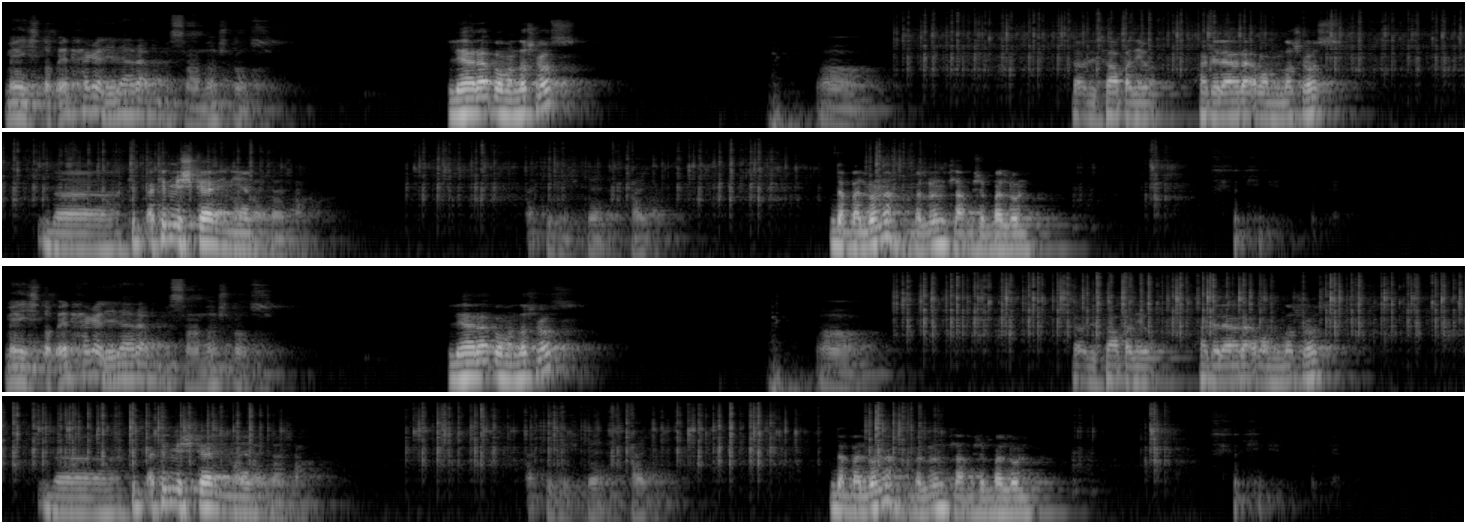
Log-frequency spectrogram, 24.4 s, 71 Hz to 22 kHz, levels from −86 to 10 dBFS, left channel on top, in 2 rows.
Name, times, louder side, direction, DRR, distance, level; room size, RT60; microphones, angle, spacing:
voice 1, 0.0-2.2 6.8-7.2 14.1-14.8 16.5-17.6 22.3-22.6, equal, 20° right, 2 dB, 5.0 m, -36 dB
voice 2, 3.7-4.8 8.9-9.6 10.0-11.2 12.5-14.3 19.1-20.8, left 3 dB, 60° left, 10 dB, 1.2 m, -28 dB
sound 1, 6.4-6.6 7.4-14.6 15.6-19.0 19.4-20.0 21.1-21.3 21.7-21.9, right 7 dB, 60° right, 2.6 m, -44 dB
28.0 x 17.5 x 5.6 m, 0.69 s
head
